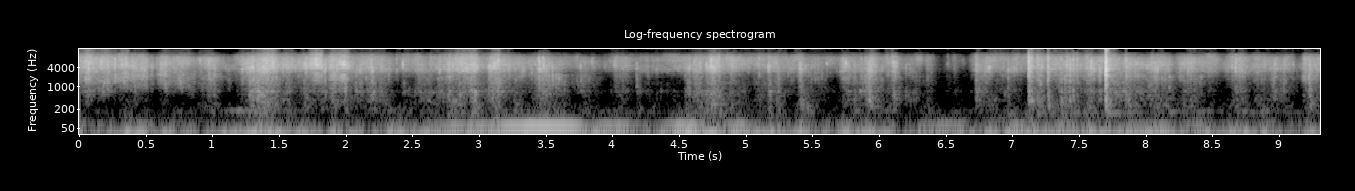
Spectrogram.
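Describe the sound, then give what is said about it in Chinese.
Gloves being pulled out of a drawer: steady crinkly rustling of material for several seconds, broken by a soft low thud partway through and a brief sharp tick near the end. No voices. “还有，从抽屉里拿出我的手套。”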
